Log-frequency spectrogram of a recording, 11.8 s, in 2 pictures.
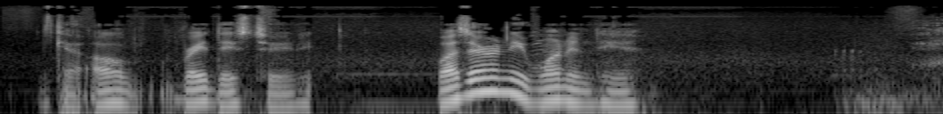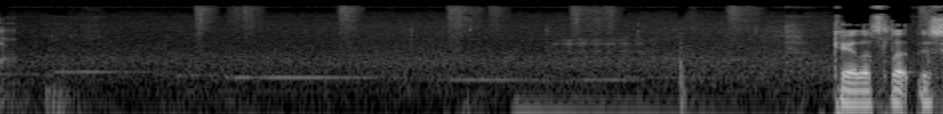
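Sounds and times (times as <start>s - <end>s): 
constant noise: 0.0s - 11.7s
speech: 0.3s - 2.0s, 2.8s - 4.1s, 11.1s - 11.7s
sheep bleating: 9.2s - 10.0s.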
